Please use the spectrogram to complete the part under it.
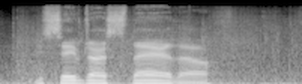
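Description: A plasma grenade explodes with a bang.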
